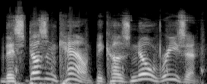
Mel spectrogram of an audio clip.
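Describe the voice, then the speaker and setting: Male gamer with a lively, higher-pitched voice. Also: measured pace, heavy background noise. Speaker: gaming video creator. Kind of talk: casual gameplay commentary.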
